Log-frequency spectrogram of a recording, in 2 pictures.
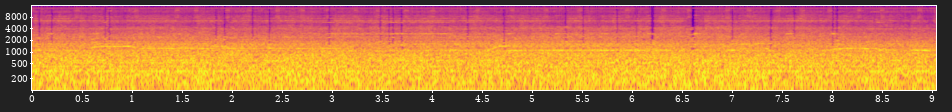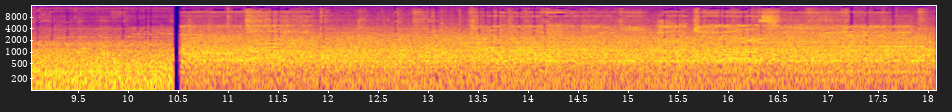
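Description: Steady road and engine rumble heard inside a truck's cab through a dashcam, heavy in the low end. About ten seconds in it cuts off abruptly and a different, slightly quieter road noise with more hiss takes over.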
